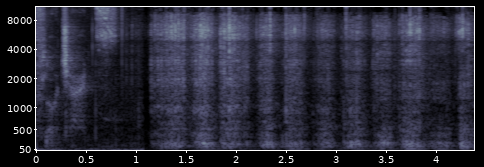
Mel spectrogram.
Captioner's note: bread crunching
